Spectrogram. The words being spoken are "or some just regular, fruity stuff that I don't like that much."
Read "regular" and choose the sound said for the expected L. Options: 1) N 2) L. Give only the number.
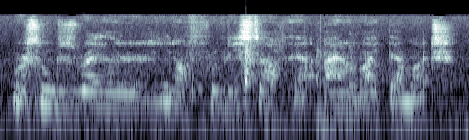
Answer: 1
